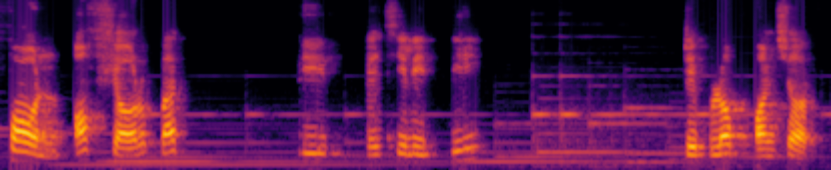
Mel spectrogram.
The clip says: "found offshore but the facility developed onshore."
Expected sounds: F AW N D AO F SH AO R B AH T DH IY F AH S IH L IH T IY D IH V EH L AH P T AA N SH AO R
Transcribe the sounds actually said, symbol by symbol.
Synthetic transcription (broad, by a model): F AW N AO F SH AO R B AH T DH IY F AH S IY L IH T IY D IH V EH L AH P AA N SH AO R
